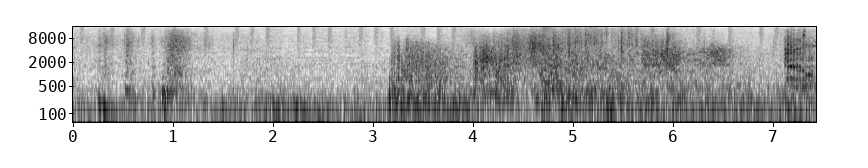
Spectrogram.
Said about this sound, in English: These explosions, where are they coming from? I don't know. Underground drilling. Why explosions? High-impact phase bombs.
